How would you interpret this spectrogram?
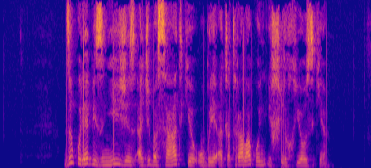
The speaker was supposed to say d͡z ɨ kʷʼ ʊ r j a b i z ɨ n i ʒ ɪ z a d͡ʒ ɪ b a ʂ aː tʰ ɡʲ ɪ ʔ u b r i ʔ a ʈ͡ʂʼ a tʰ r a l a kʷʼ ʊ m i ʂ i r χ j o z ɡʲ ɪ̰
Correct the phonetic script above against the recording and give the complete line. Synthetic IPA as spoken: d͡z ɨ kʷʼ ʊ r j a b i z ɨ n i ʒ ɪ z a d͡ʒ ɪ b a s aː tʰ ɡʲ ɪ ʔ u b r i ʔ a ʈ͡ʂʼ a tʰ r a l a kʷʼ ʊ n i ʂ i r χ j o z ɡʲ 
